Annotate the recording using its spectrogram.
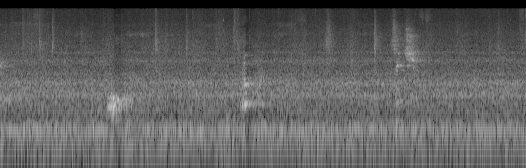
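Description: Steady low hum of room background noise, broken by three short shouted calls about two, five and eight seconds in, with a few light taps between them.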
